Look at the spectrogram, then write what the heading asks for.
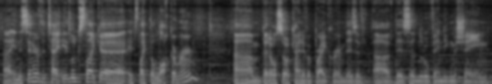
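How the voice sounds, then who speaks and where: A man's voice: lowish voice, a little fast. A man working as game master, narrating a tabletop horror game in a casual, improvised way. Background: background music.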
